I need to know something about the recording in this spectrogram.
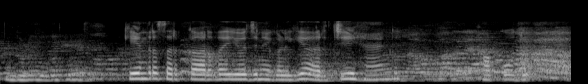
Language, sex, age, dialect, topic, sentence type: Kannada, female, 25-30, Dharwad Kannada, banking, question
